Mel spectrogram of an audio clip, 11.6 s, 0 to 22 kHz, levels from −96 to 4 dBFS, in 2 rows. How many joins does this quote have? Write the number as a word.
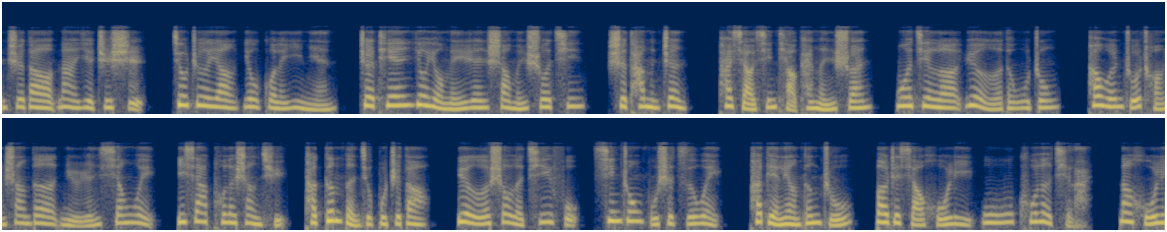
three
